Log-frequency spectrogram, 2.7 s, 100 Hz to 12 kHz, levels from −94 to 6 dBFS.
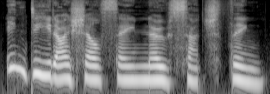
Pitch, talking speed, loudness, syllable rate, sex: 225 Hz, 155 wpm, -14 LUFS, 3.1 syllables/s, female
